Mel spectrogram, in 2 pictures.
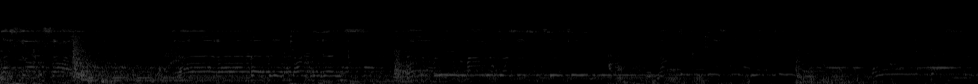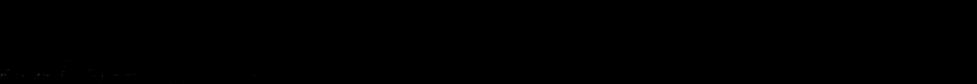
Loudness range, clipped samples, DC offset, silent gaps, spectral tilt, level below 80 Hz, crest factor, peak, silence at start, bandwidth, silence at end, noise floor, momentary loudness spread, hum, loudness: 9 LU; under 0.1%; under 0.1%; none; -5 dB/octave; -78 dBFS; 22 dB; -40 dBFS; 0 s; 19 kHz; 0 s; -85 dBFS; 12 LU; none; -60 LUFS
